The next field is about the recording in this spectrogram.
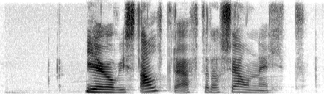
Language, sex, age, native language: Icelandic, female, 11, Icelandic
